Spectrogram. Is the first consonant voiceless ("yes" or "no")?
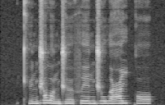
yes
